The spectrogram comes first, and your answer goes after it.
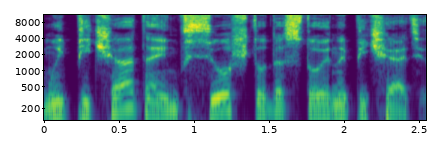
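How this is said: The stress falls on the word все. The paper prints everything that is worth printing. "с упором на все"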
